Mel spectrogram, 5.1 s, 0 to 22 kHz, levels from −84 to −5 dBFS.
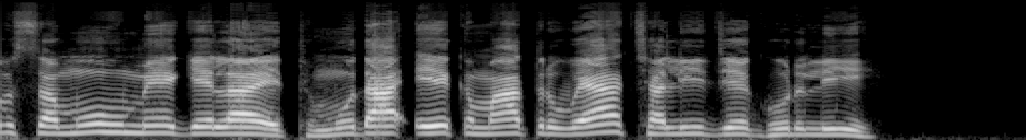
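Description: Near the end, from 4.57 to 4.62 s, there's a short stall from a late packet: the jitter buffer ran dry, so the receiver held the last bit of speech for 18 ms and then carried on. Nothing's lost, just a brief drawn-out smear with a slight buzz or dip, and everything after lands 18 ms later.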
